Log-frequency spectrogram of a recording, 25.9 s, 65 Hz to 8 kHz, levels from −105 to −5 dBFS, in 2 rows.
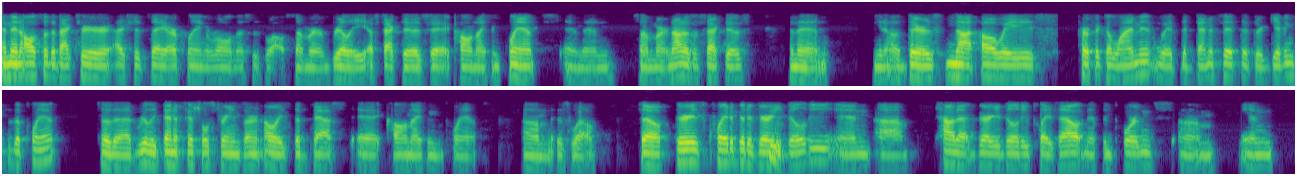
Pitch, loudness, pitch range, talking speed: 110 Hz, -24 LUFS, 100-115 Hz, 195 wpm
